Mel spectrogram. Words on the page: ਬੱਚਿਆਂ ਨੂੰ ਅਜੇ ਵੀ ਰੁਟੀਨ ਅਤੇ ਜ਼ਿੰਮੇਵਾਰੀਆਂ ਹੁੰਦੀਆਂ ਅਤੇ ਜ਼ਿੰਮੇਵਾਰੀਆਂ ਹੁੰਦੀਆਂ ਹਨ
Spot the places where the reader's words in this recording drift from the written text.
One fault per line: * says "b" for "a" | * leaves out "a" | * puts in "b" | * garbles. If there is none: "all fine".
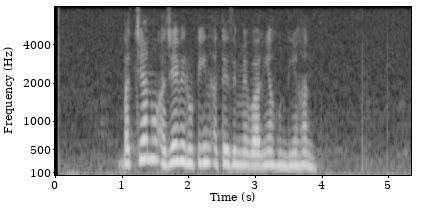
* leaves out "ਅਤੇ ਜ਼ਿੰਮੇਵਾਰੀਆਂ ਹੁੰਦੀਆਂ"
